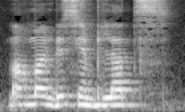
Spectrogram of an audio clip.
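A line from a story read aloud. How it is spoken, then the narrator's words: Calling out. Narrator (German): rief sie der Tochter zu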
